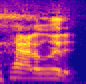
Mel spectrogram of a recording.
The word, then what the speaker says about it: catalytic: I want to say it's catalytic. It's not Cadillac Converter.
